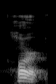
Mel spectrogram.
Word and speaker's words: Clerk: here CL James Clark clerk it's really it looks like it's Clark but it's pronounced Clerk Maxwell named they named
